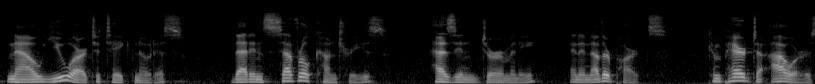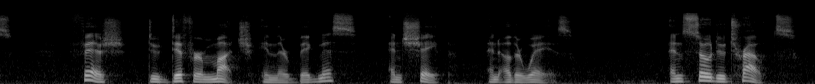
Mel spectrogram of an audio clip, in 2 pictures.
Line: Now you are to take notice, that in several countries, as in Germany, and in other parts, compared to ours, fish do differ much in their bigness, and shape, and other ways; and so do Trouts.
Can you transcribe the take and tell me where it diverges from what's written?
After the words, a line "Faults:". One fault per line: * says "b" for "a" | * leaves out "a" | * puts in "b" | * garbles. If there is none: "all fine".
Now you are to take notice, that in several countries, as in Germany, and in other parts, compared to ours, fish do differ much in their bigness, and shape, and other ways; and so do Trouts.
Faults:
all fine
